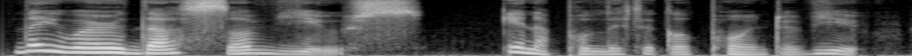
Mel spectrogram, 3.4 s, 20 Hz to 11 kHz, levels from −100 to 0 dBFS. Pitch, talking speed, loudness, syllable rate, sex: 200 Hz, 195 wpm, -21 LUFS, 5.5 syllables/s, female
